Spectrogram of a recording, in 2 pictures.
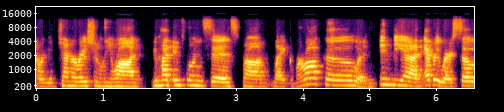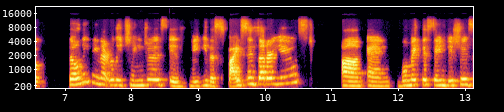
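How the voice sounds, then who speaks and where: On a rough recording, a mid-range, bright, forceful female voice comes from an interview guest, a community leader and activist. She was born in Israel, moved to America as a child, and talks informally and casually, frequently thinking out loud.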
